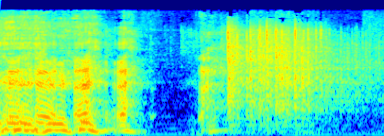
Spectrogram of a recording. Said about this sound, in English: It's a lot of dice. It's a lot of dice.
